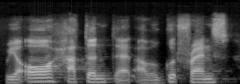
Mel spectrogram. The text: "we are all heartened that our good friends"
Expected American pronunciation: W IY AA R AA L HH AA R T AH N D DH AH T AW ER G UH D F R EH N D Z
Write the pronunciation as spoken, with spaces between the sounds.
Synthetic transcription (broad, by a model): W IY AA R AA L HH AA T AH N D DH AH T AW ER G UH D F R EH N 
